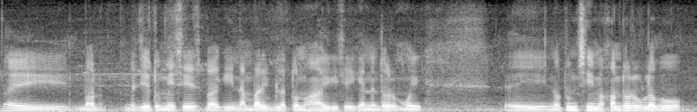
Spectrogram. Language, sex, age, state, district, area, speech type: Assamese, male, 18-30, Assam, Goalpara, rural, spontaneous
